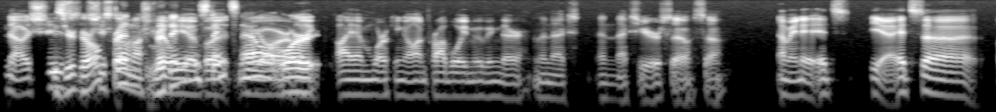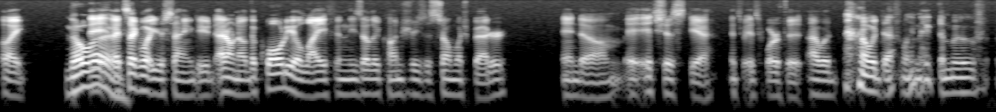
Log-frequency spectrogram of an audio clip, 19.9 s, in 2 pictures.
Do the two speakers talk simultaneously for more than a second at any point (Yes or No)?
Yes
